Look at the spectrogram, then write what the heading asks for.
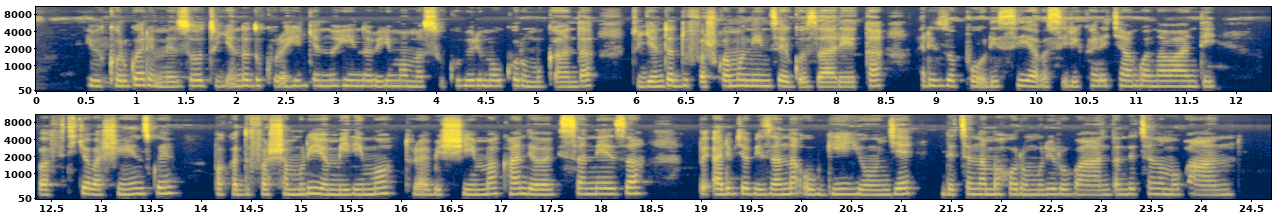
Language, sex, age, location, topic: Kinyarwanda, female, 18-24, Nyagatare, government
